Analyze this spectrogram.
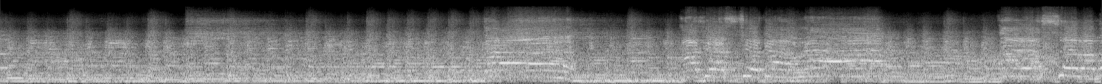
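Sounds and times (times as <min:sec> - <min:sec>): distorted electric guitar: 0:00.0 - 0:11.0
driving drums: 0:00.0 - 0:11.0
garage rock band playing: 0:00.0 - 0:11.0.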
